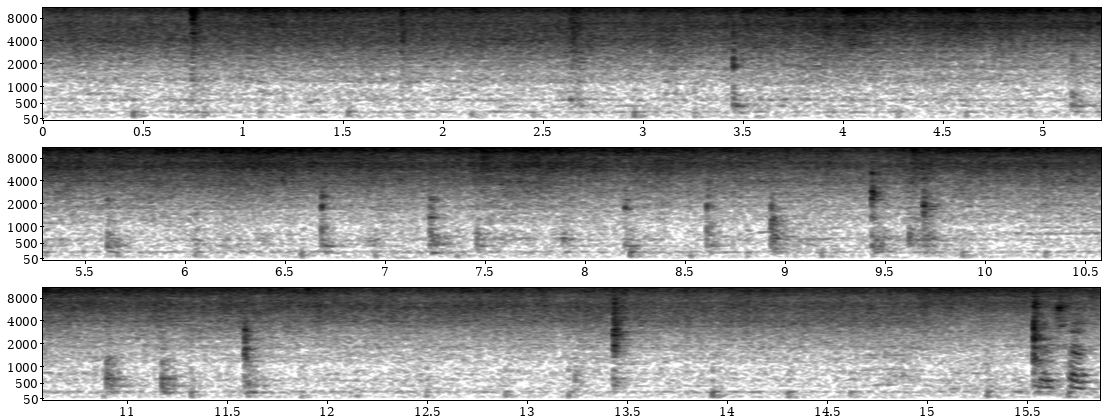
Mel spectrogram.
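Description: Chopped tomato hitting hot oil in a frying pan, a steady loud sizzle with a spatula scraping and stirring in quick, irregular clicks that grow busier toward the end.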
